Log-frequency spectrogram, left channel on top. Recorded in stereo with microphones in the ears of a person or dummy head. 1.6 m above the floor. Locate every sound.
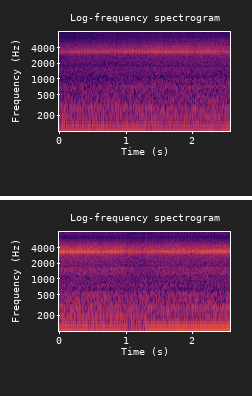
Only background noise.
